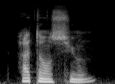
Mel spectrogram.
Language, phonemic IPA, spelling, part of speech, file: French, /a.tɑ̃.sjɔ̃/, attention, noun / interjection, Fr-attention.ogg
- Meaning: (noun) 1. attention (mental focus) 2. vigilance 3. attention (concern for) 4. attention (interest in) 5. consideration, thoughtfulness; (interjection) look out! watch out! careful!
